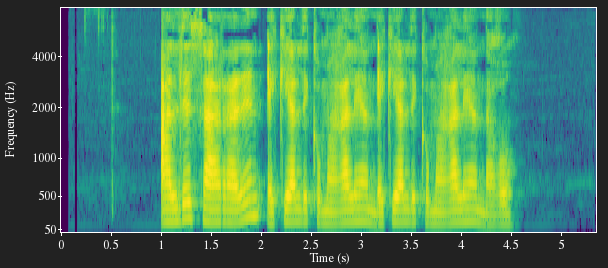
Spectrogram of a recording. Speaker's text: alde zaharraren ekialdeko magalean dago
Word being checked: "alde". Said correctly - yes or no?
yes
